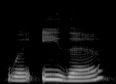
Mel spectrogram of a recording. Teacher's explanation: اِذَا دو syllable والا ورڈ تو ای پر زور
